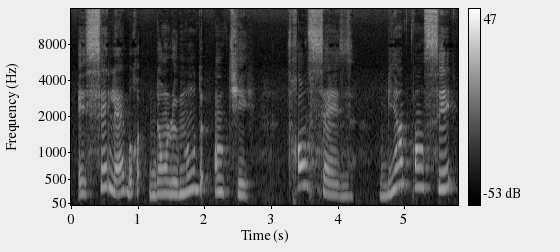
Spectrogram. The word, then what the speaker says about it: entier: Entier, attention à la terminaison IER qui se prononce IE.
